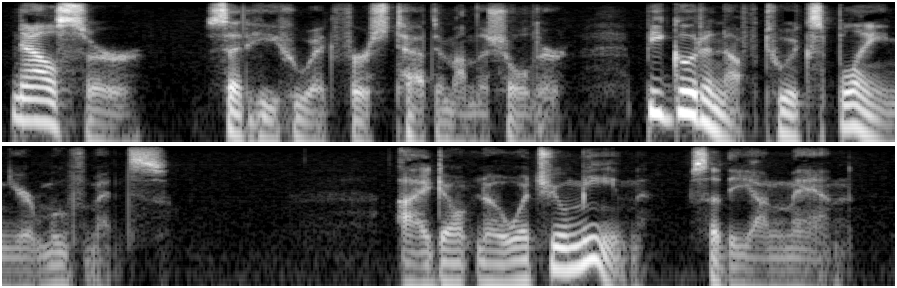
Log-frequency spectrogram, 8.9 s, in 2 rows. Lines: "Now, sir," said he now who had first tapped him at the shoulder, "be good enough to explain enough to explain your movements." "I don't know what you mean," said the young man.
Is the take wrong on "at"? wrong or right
wrong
